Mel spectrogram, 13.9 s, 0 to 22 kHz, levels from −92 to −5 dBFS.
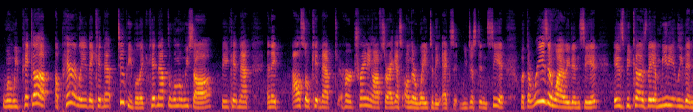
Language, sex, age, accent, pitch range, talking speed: English, male, 30-49, American, 175-230 Hz, 215 wpm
